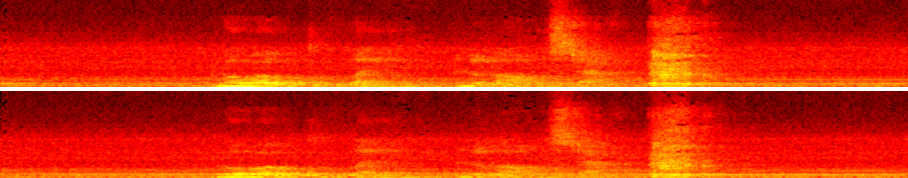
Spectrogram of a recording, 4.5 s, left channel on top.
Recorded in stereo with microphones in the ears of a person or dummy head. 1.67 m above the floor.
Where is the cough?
10° left (ahead or behind), 0.6 m.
